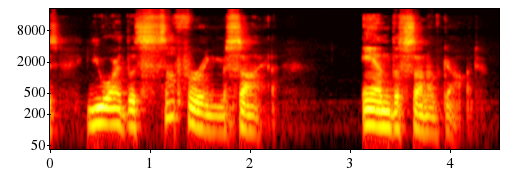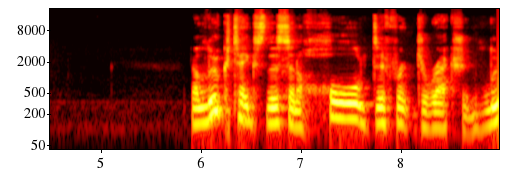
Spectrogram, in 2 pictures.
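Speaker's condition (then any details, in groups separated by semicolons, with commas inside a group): No condition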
